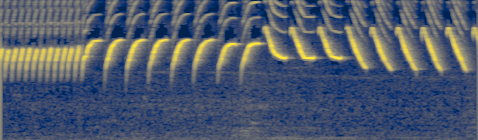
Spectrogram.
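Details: Singing Belgian canary: a fast staccato chip series opens, followed by repeated slurred downward whistles that shift higher mid-phrase, about four notes per second, bright and clear.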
